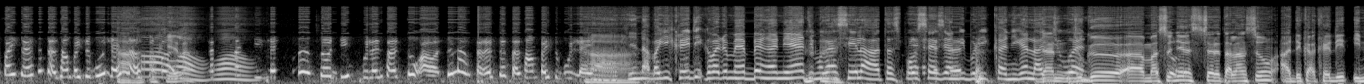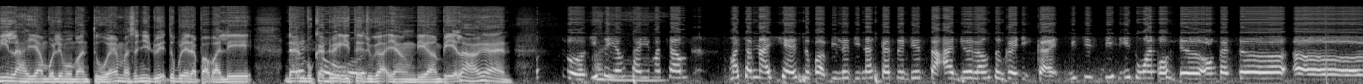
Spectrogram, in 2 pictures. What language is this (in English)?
Malay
